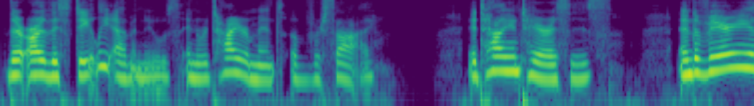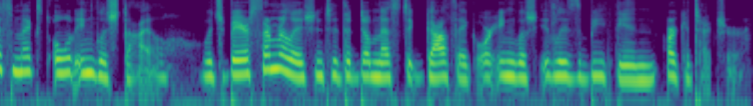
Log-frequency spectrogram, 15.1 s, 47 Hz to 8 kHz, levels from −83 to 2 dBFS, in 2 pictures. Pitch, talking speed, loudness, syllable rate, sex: 205 Hz, 120 wpm, -18 LUFS, 4.8 syllables/s, female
